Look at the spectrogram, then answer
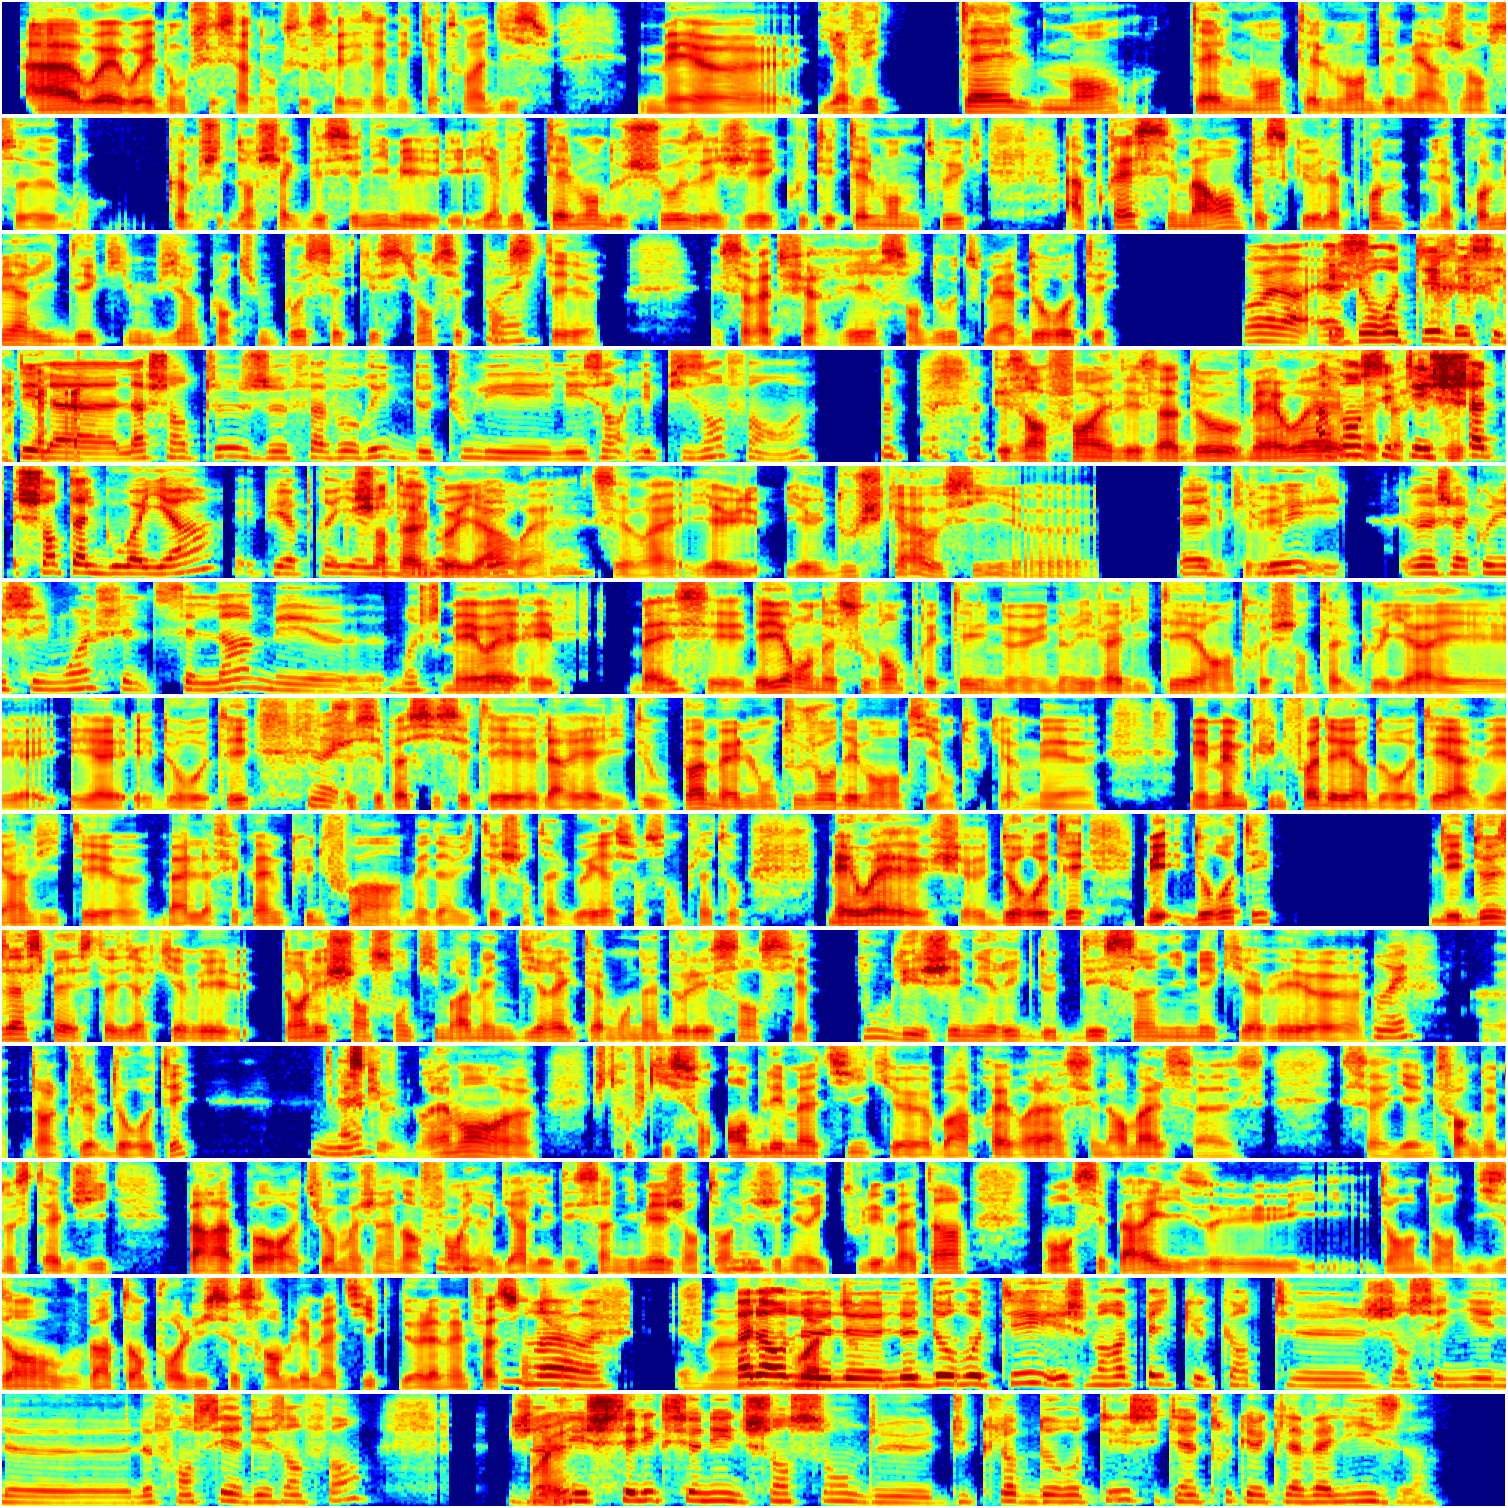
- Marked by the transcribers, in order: stressed: "tellement"; laugh; laugh; other background noise; stressed: "tous"; drawn out: "le"
- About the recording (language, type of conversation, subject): French, podcast, Quelle chanson te ramène directement à ton adolescence ?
